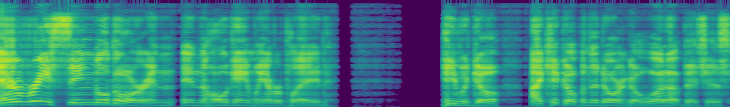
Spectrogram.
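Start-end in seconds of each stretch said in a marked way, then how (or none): 6.4-7.3 mock deadpan, low, flat monotone. Recalling a player who kicked open every door in the game, imitating his flat monotone. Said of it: "he would do it so like so mundane".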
